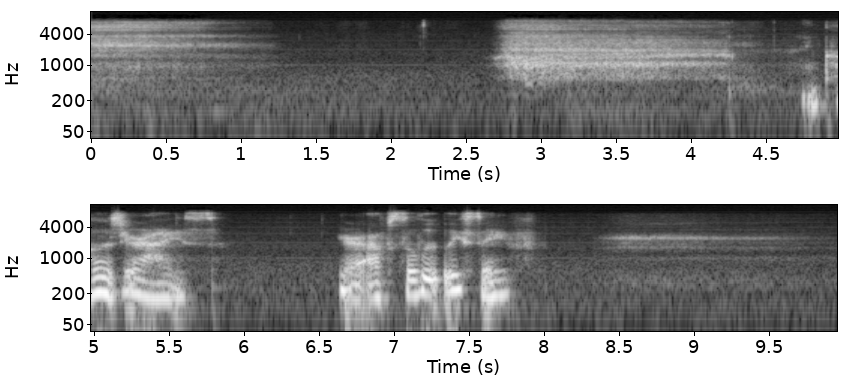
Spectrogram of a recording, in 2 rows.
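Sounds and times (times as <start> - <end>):
long breathy inhale during a guided relaxation: 0.0 - 1.3, 2.6 - 4.6, 8.4 - 9.9
loud steady exhale: 0.0 - 1.3, 2.6 - 4.6, 8.4 - 9.9
speech: 4.8 - 5.9, 6.6 - 8.0.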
